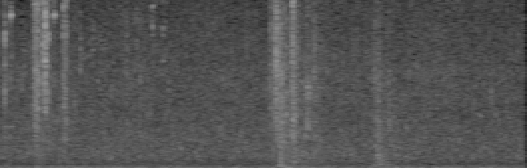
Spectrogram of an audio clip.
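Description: A heavy metal crate lid clanks open.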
